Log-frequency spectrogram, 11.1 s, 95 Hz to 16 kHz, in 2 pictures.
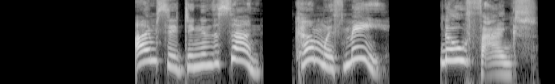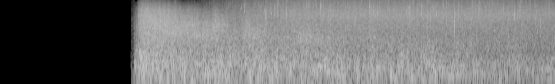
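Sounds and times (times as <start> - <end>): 
speech: 1.4 - 5.4
heavy rain: 6.9 - 11.0.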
